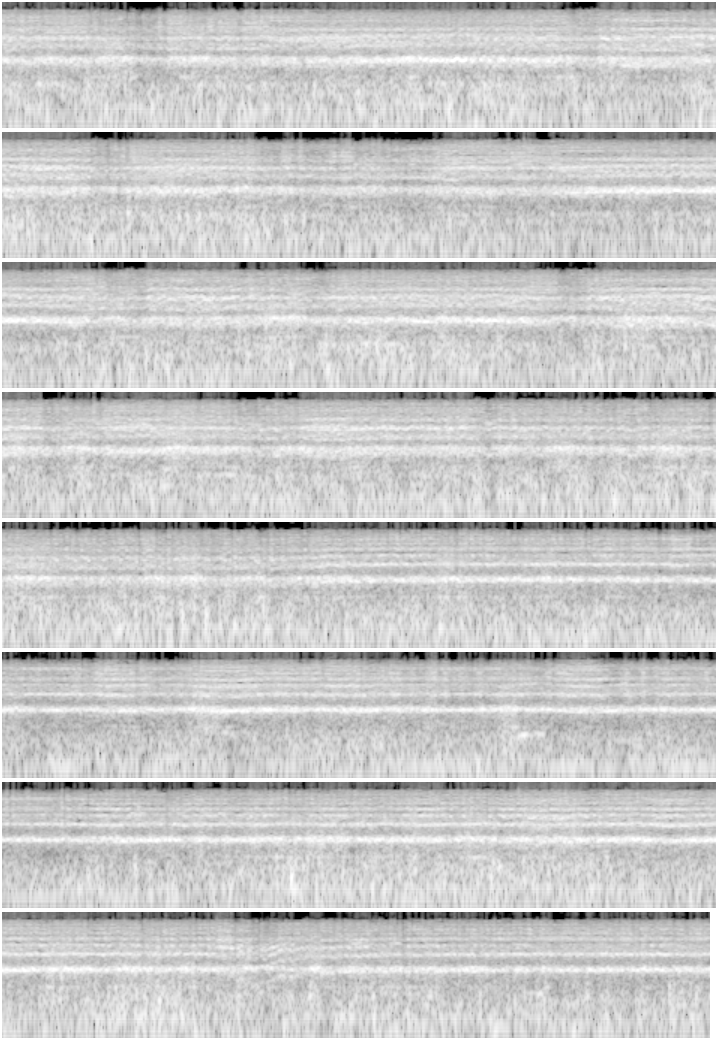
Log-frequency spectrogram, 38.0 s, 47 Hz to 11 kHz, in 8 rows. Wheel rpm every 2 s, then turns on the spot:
200, 200, 190, 200, 190, 190, 190, 200, 200, 200, 210, 230, 230, 230, 230, 230, 230, 190, 230.
none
